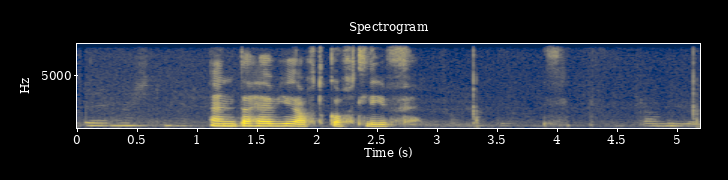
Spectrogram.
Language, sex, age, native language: Icelandic, female, 40-49, Icelandic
